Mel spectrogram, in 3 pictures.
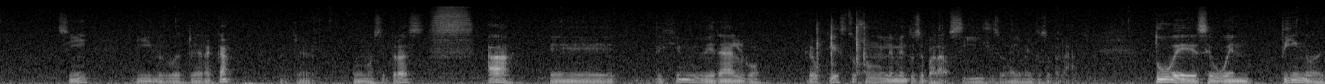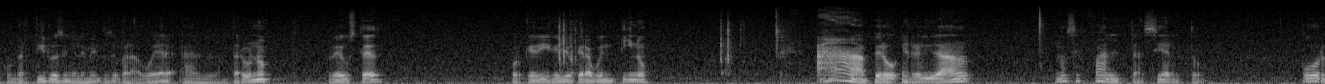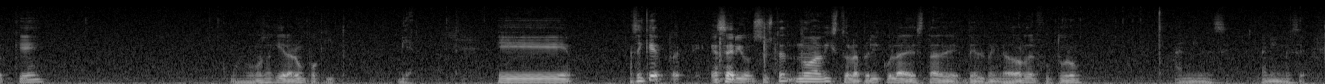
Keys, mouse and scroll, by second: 0.0-1.9 ctrl+drag, 3.1 click, 5.5 click, 8.5 ctrl+shift+g, 11.1 click, 11.6-13.8 drag, 14.4 click, 15.9-18.7 drag, 19.1 alt+Tab, 20.7 alt+Tab, 24.6 click, 26.0-27.8 drag, 28.6 click, 29.5-31.2 drag, 31.3-33.1 drag, 34.1 ctrl+d, 34.9-36.0 ctrl+drag, 37.0 click, 37.6 click, 39.4 click.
